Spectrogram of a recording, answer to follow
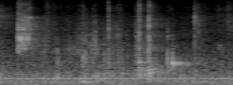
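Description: A few light plastic clicks and taps as a plastic juice bottle is handled and its screw cap is twisted off.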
